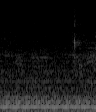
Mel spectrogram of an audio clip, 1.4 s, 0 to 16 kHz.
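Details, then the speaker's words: Motorola 56CC2 tube clock radio on a variac at about 90–100 V drawing about 0.02 A: only a faint steady low mains hum with no audio. The 12BA6 filament is not lighting. "Alright, I can hear it now, it's humming. So it's not using very much current."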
